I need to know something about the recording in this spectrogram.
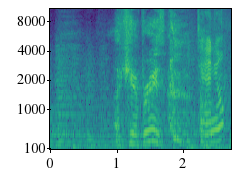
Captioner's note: gasps for air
